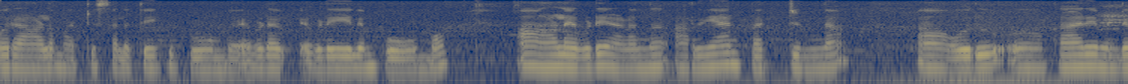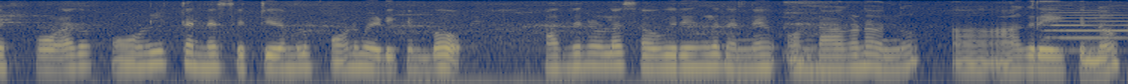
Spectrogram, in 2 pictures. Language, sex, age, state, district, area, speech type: Malayalam, female, 30-45, Kerala, Thiruvananthapuram, urban, spontaneous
